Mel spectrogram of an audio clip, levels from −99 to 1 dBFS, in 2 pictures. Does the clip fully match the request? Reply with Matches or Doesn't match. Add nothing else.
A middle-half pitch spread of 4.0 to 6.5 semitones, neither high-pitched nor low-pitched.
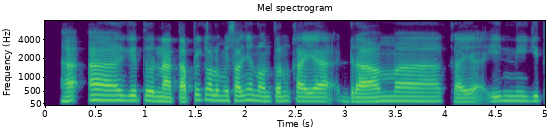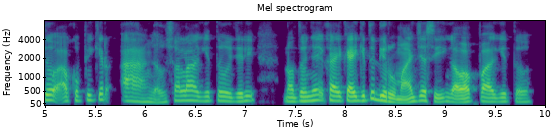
Doesn't match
